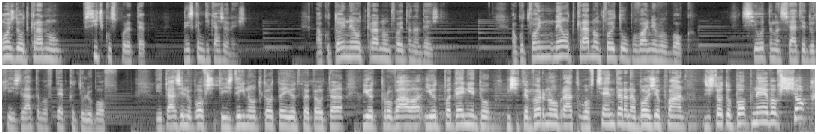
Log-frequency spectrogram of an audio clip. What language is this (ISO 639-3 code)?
bul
